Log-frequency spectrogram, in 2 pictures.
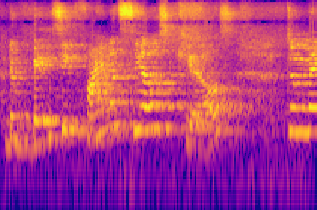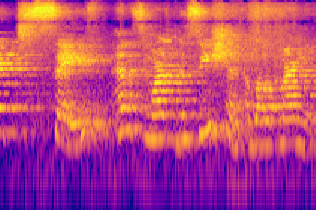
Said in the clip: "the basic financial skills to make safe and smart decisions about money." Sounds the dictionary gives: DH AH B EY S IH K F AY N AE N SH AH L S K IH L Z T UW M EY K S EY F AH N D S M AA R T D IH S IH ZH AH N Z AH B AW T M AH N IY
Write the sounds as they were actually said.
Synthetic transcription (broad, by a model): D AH B EY S IH K F AY N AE N S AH L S K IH L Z T UW M EY K S EY F AH N D S M AA R T D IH S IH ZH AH N AH B AW T M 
